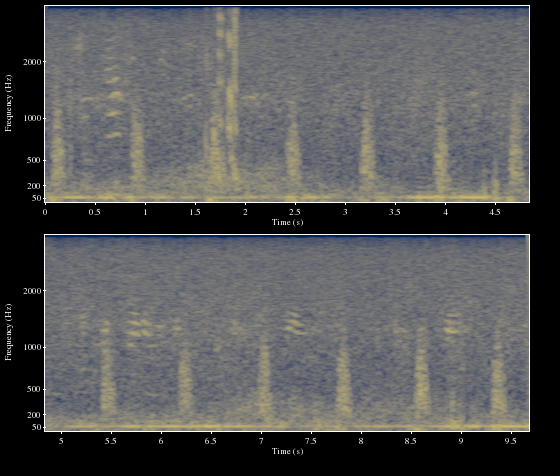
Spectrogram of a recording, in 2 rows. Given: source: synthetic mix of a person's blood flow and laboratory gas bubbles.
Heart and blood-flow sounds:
Doppler ultrasound of blood flow; subclavian vein
1.59-1.98 s: bubbles
From the record:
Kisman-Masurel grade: 212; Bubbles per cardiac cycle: several, 3 to 8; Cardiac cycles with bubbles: 1 to 10%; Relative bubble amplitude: moderate (0.250 to 0.450); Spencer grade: 1 (occasional bubble signal discernible with the cardiac motion signal, with majority of cardiac periods free of bubbles); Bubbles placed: anywhere in the cardiac cycle

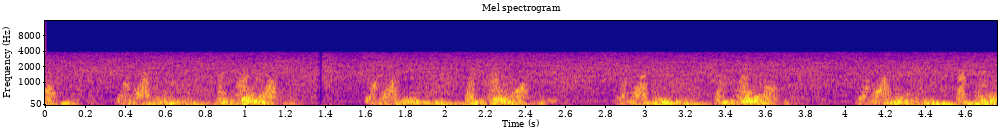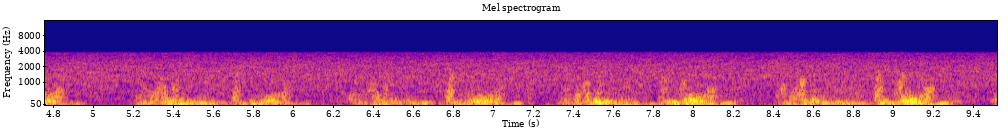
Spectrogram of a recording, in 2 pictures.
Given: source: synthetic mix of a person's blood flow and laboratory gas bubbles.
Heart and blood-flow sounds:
Doppler ultrasound of blood flow; precordium
7.22-7.68 s: bubbles
From the record:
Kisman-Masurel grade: 111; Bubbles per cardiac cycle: 1 to 2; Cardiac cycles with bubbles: 1 to 10%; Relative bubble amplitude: barely perceptible (0.100 to 0.250); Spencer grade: 1 (occasional bubble signal discernible with the cardiac motion signal, with majority of cardiac periods free of bubbles); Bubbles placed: anywhere in the cardiac cycle

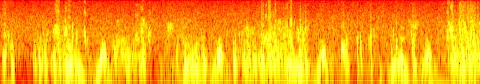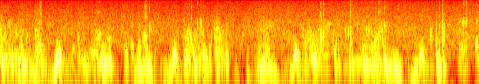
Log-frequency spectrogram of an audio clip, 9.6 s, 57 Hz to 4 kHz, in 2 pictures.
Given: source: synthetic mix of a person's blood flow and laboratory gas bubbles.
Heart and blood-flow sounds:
Doppler ultrasound of blood flow; precordium
0.02-0.16 s: bubbles
0.33-0.89 s: bubbles
1.12-1.52 s: bubbles
1.66-2.09 s: bubbles
2.32-3.12 s: bubbles
3.38-3.51 s: bubbles
3.55-3.78 s: bubbles
3.91-4.21 s: bubbles
4.45-5.26 s: bubbles
5.49-5.96 s: bubbles
6.04-6.35 s: bubbles
6.59-7.10 s: bubbles
7.39-7.54 s: bubbles
7.80-8.71 s: bubbles
9.09-9.29 s: bubbles
9.38-9.51 s: bubbles
9.54-9.60 s: bubbles
From the record:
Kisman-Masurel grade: 342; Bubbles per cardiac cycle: rolling drumbeat, 9 or more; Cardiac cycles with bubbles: 100%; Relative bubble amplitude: moderate (0.250 to 0.450); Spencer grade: 3 (all of the cardiac periods contain showers or single bubble signals, but not dominating or overriding the cardiac motion signals); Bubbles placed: only in the low amplitude regions of the cardiac cycle

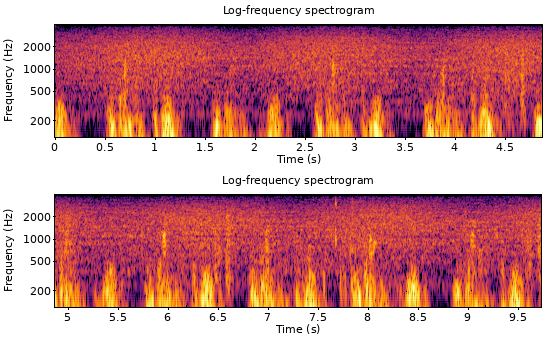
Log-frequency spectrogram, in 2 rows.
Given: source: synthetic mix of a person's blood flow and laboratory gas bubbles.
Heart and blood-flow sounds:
Doppler ultrasound of blood flow; precordium
7.30-7.47 s: bubbles
7.51-7.62 s: bubbles
7.64-8.11 s: bubbles
From the record:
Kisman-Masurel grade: 211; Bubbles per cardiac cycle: several, 3 to 8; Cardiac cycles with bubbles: 1 to 10%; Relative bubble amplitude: barely perceptible (0.100 to 0.250); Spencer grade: 1 (occasional bubble signal discernible with the cardiac motion signal, with majority of cardiac periods free of bubbles); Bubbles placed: anywhere in the cardiac cycle

